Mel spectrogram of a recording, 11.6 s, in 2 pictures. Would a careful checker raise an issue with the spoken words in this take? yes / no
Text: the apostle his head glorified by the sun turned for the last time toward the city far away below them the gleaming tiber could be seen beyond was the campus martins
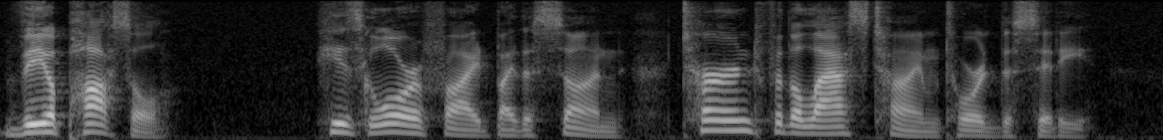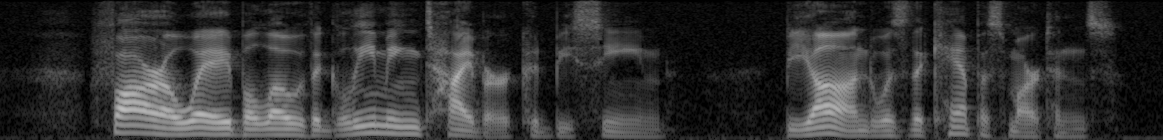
yes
